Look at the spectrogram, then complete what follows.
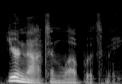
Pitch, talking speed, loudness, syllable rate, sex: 105 Hz, 295 wpm, -20 LUFS, 6.2 syllables/s, male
